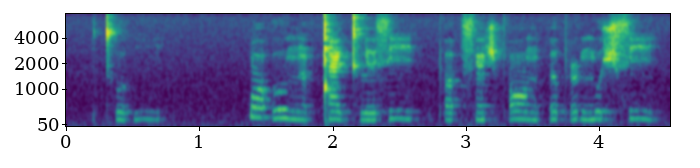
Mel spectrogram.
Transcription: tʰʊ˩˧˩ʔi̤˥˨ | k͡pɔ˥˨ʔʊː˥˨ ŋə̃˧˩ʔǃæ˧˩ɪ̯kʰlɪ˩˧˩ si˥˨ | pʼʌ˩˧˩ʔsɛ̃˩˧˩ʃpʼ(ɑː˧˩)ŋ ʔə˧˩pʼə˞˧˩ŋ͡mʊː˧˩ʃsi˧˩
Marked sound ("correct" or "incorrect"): incorrect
